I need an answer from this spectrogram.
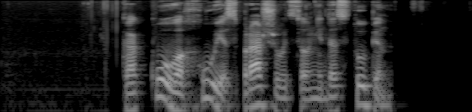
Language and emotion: Russian, angry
